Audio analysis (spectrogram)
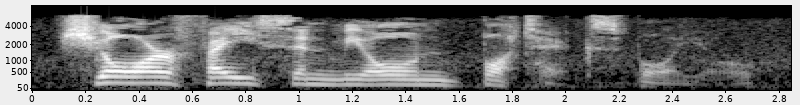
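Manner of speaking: slow Irish brogue of a beat cop. A narrator's reading. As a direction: play a jolly Irish policeman. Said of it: "in the Irish cop's voice".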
